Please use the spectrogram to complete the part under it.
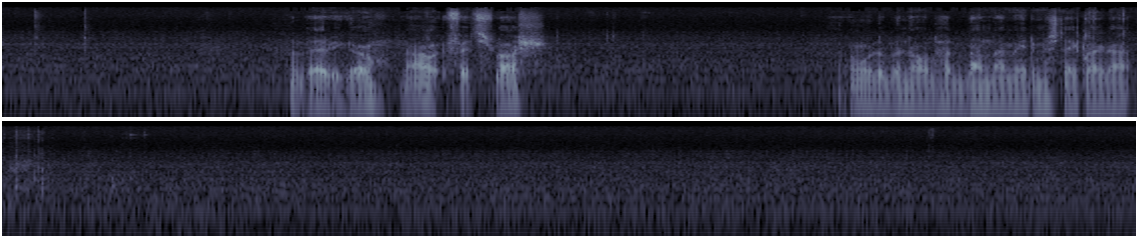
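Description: Small plastic parts click and rustle in hands.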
